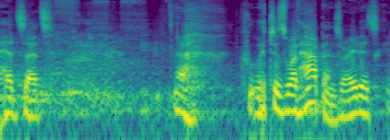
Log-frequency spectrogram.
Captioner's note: audience laughs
